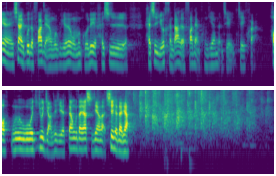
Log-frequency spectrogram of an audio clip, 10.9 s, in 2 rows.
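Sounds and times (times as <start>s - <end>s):
speech: 0.0s - 8.4s
audience applause: 8.0s - 10.8s.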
